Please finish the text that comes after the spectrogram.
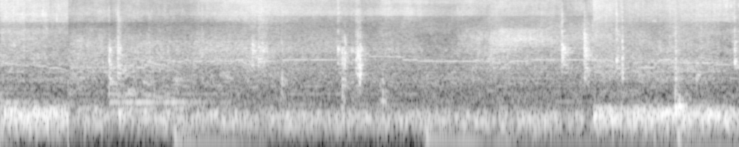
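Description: Pieces of fried surma sea fish go into a sizzling pan of curry with tomato, producing a steady close hiss broken by occasional stirring clatters and knocks.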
